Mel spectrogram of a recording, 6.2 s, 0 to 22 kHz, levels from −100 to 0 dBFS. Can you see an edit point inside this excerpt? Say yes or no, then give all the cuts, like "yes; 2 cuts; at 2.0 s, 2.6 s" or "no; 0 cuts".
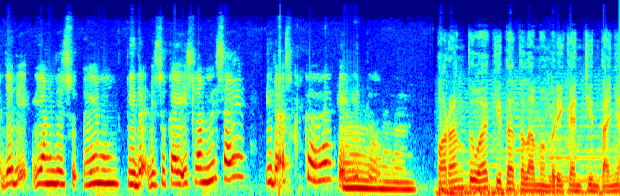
yes; 1 cut; at 4.4 s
